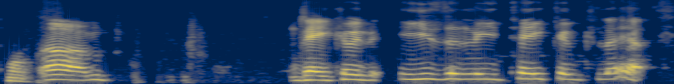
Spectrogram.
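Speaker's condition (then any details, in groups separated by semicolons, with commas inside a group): Cerebral palsy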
